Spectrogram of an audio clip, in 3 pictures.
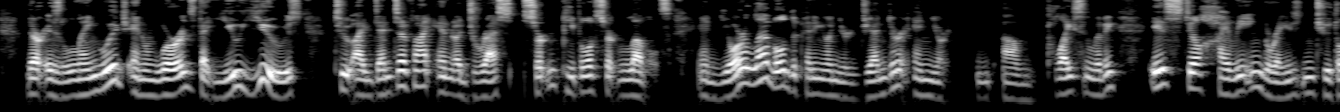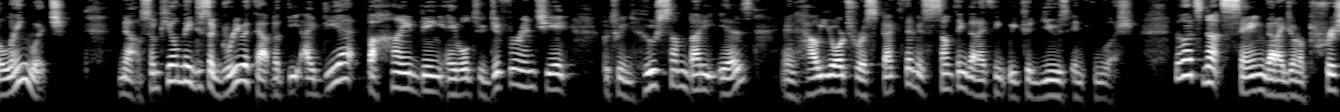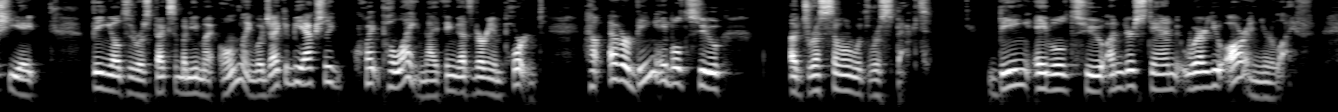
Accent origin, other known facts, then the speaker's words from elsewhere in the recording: Nebraska, United States; I'm from Nebraska. I grew up in a small town of barely over 1,000 people. I grew up with my large family, and three sides of my house were cornfields.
